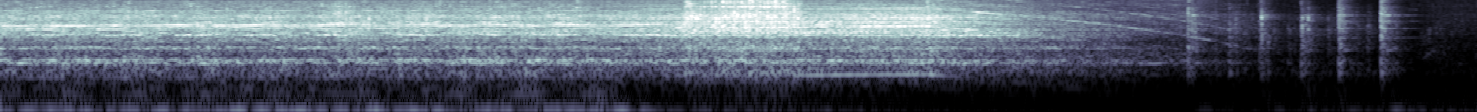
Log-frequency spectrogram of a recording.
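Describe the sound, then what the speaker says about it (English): Syrup sponge pudding batter is whisked steadily in a bowl with a continuous scraping, rasping churn that fades near the end, leaving a few light taps against the bowl. "And give it a good whisk."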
